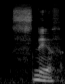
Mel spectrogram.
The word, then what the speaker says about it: sniff: Mark one out. The sound will hide. We're not going to pronounce both of those F's. Read that word. Sniff.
